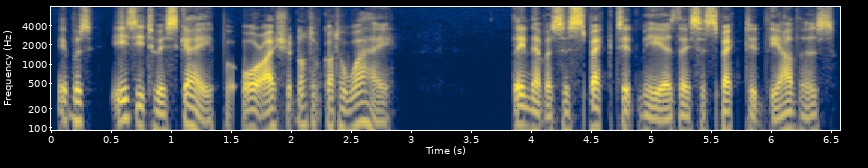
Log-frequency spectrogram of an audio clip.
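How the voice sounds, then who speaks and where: A man voicing a frightened, fragile young woman who has escaped from an asylum, speaking softly and hesitantly. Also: sits low, big pitch swings, moderate pace, no echo. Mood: fearful, wistful. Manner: hesitant, vacant, soft-spoken.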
